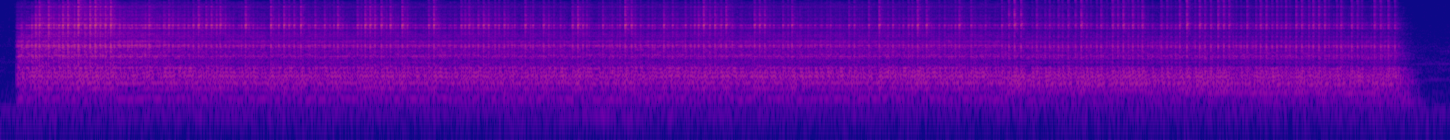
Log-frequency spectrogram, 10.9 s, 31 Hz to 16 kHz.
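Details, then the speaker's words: Warmed RC nitro engine (about 100°C) with idle set a tad too low: lean, loping idle with individual ticks audible, then it cuts out abruptly and stalls; low idle can die when braking into corners. "so this is just a tad too low and there you go it died so let's go back and just listen to the transition there so first i had it to the good idle then i lowered it a bit to where it's a bit unsafe you can almost hear the individual sort of tick tick tick"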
